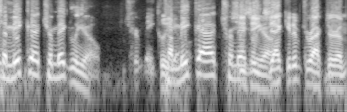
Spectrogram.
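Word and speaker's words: Tamika Tremaglio: Tamika Tremiglio.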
